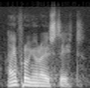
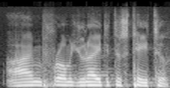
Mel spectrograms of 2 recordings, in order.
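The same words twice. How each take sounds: First: It is said with an American-sounding accent. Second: It is said with a Korean-sounding accent. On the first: People respond respectfully. The speaker calls it right. "딱 이래야지" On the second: It invites racist treatment. The speaker calls it wrong. "막 이러면요"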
